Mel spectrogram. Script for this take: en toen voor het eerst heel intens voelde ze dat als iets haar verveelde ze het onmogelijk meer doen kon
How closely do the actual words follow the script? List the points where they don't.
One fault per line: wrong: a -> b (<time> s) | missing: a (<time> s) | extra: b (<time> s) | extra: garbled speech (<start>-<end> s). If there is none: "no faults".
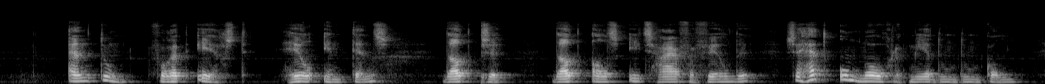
wrong: voelde -> dat (4.4 s)
extra: doen (9.6 s)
